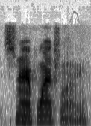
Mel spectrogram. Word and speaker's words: Snap Wexley: Snap Wexley? – Tim, you got to say it right. You gotta, snap Wexley.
